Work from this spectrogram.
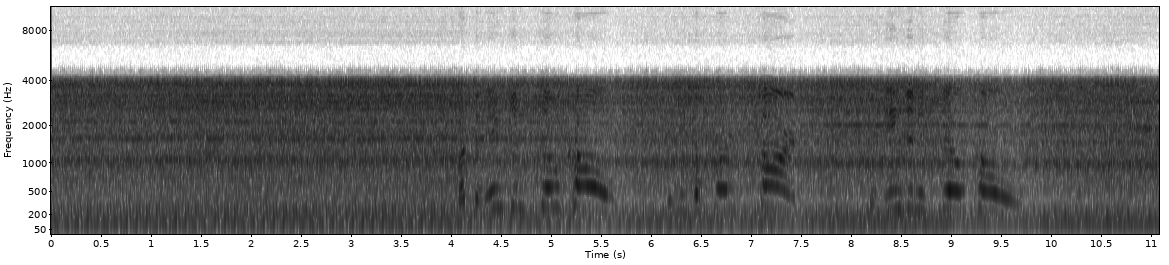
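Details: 1972 Chevy Monte Carlo SBC 350 on first start after FiTech Go EFI and fuel command center install, loud old starter: cold V8 idles steady and slightly fast, no misses or knocks, self-learning EFI bringing rpm down.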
